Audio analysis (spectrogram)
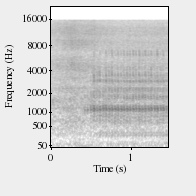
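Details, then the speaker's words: Broan-Nutone 684-D/2684F-A bathroom exhaust fan motor, cleaned and run off its bracket. It spins up into a steady high whine with a fast, wavering pulse and is still noisy. Play is probably worn into the motor shaft, so the motor needs replacing. "noisy okay that's indicating to me that there's a problem in the motor and it's probably all this play just worn into the shaft"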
